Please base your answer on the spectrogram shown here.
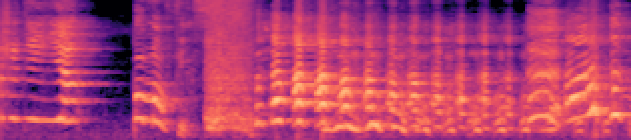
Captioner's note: laughing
